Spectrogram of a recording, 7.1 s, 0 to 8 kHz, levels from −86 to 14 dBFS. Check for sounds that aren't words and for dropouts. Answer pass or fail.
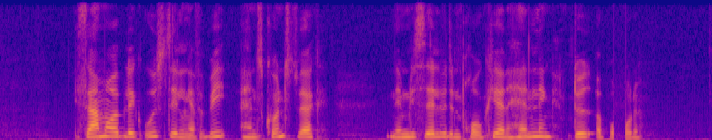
fail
